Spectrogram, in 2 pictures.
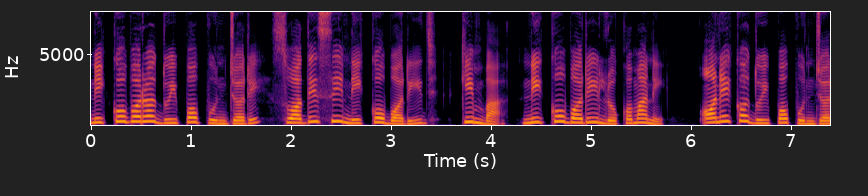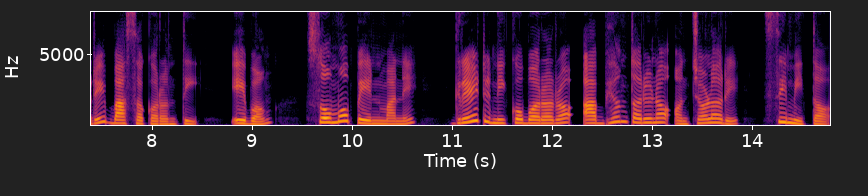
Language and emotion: Odia, neutral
